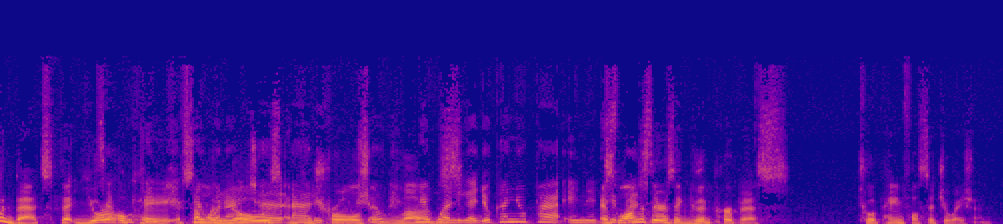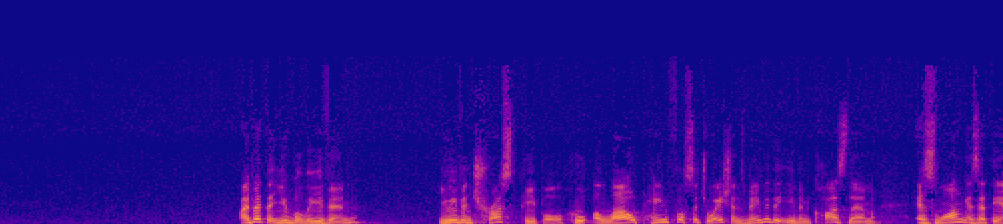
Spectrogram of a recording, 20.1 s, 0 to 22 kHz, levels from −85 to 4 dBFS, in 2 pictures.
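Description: No technical faults are audible anywhere in this speech recording.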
